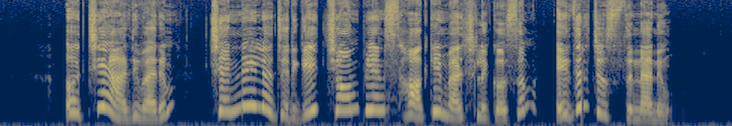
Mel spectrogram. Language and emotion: Telugu, happy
